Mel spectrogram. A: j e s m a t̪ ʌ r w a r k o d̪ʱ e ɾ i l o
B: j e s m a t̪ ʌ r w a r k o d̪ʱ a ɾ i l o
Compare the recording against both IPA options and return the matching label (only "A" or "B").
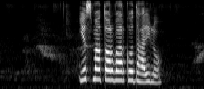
B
